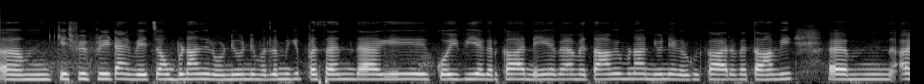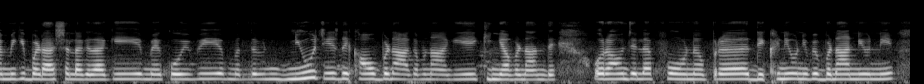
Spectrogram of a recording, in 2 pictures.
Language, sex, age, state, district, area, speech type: Dogri, female, 18-30, Jammu and Kashmir, Reasi, rural, spontaneous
